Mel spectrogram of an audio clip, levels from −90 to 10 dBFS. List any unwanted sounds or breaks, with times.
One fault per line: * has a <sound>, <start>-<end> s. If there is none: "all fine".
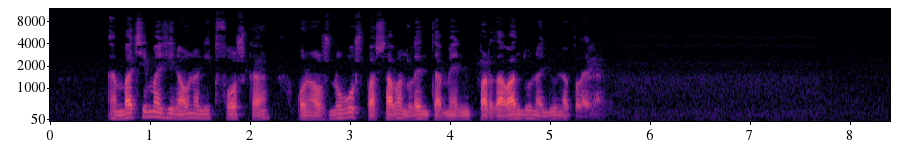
all fine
